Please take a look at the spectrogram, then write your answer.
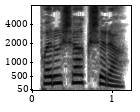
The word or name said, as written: ಪರುಷಾಕ್ಷರ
